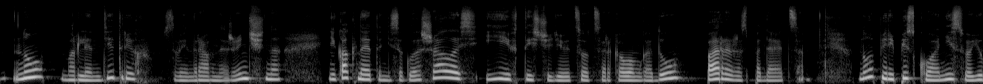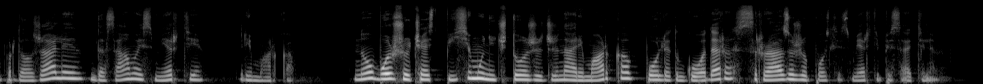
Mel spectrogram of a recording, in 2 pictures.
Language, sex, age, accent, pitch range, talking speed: Russian, female, 20-39, native, 195-255 Hz, 120 wpm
